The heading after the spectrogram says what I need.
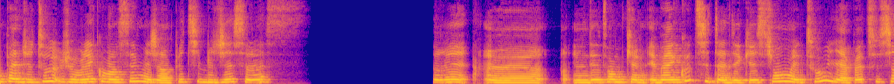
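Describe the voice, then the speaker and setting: A woman hosting a coloring channel, gushing and excitable as she unboxes on a casual livestream and chats to her viewers. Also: a little high, rough recording.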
